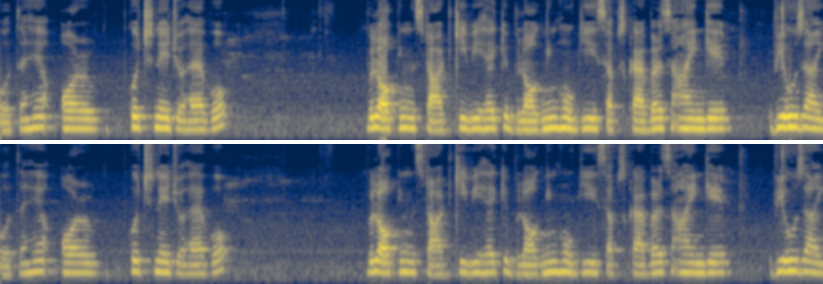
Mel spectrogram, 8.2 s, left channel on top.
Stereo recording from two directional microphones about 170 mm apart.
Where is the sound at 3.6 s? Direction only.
20° left (ahead or behind).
